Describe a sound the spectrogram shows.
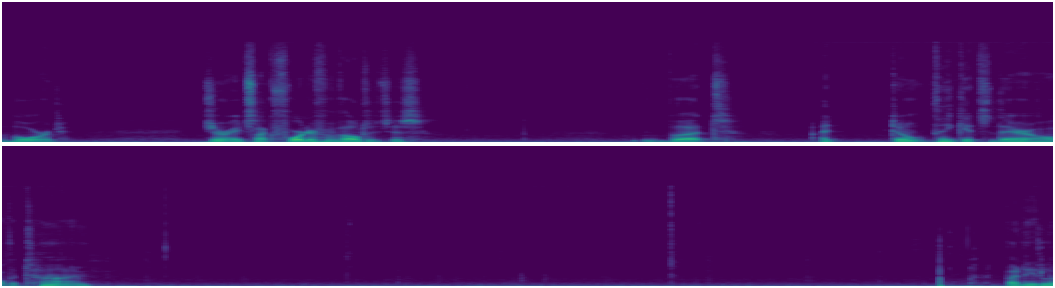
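Metal probe tips tap lightly on a circuit board.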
